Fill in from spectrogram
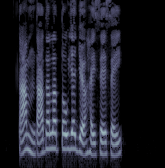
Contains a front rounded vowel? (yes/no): yes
